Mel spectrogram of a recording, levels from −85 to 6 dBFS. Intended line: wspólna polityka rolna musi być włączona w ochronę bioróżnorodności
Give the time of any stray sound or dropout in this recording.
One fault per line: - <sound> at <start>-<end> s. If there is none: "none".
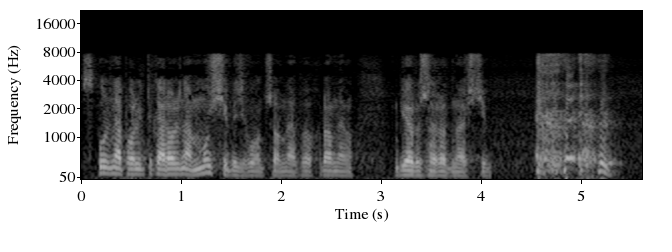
- cough at 4.5-5.4 s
